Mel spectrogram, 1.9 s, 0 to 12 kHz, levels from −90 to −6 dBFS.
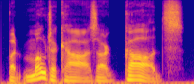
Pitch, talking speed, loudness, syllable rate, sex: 100 Hz, 155 wpm, -16 LUFS, 4.3 syllables/s, male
